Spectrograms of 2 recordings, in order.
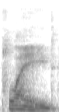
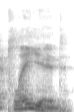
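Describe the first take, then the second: First: The ending joins the word as one syllable. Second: The ending is said as a separate extra syllable. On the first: The speaker calls it right. "é played. Esse ed não existe" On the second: The speaker calls it wrong. "Não é played"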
